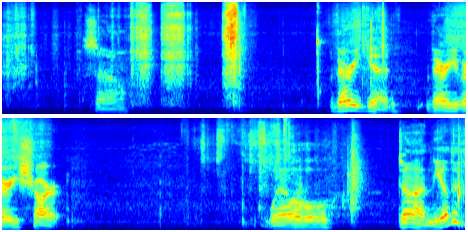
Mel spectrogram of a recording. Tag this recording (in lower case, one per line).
inside a small room
speech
